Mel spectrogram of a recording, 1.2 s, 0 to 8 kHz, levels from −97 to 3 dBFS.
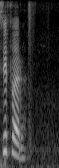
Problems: background sounds at intervals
